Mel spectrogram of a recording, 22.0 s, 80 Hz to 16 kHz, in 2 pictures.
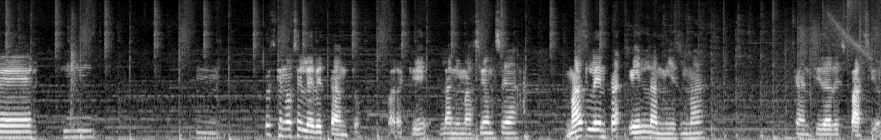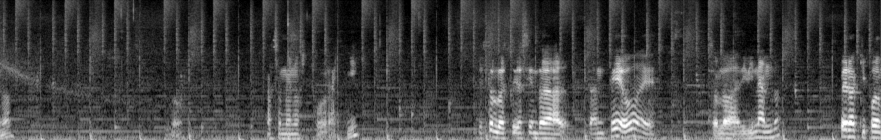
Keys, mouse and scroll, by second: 0.1 shift+middle click, 2.3 shift+middle click, 5.3 shift+click, 5.7 shift+click, 6.7 Delete, 8.1 right click, 8.7 shift+middle click, 9.7-10.7 scroll up 2, 10.7 click, 11.5 g, 13.3 scroll down 4, 13.5 shift+middle click, 14.3 scroll up 2, 15.3 g.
